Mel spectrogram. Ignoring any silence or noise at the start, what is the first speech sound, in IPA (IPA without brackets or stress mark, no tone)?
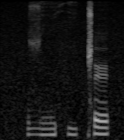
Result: zˤ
